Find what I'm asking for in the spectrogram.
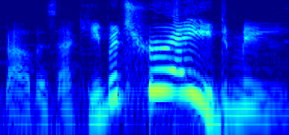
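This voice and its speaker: A man's voice: medium pitch, huge pitch swings, unhurried, a bit bright, soft background music. A man voicing a cruel, scornful demonic overlord in a theatrical, sneering villain delivery.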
